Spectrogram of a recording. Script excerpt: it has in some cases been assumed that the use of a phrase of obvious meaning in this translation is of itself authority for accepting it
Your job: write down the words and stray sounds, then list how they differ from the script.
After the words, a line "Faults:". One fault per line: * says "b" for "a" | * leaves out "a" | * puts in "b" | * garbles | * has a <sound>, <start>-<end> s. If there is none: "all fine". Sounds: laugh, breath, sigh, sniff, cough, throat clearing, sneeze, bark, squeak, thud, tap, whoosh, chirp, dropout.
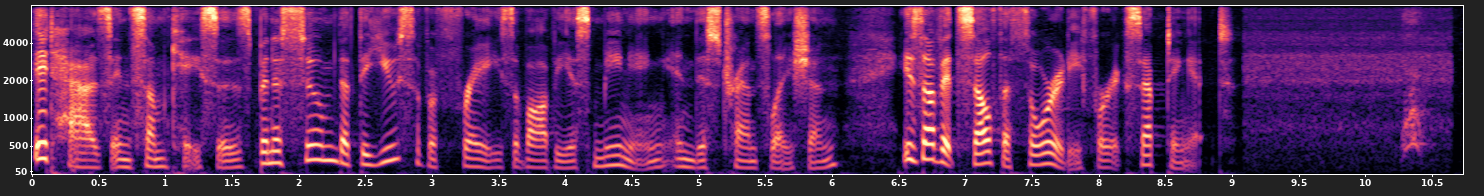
it has in some cases been assumed that the use of a phrase of obvious meaning in this translation is of itself authority for accepting it
Faults:
* has a bark, 10.3-10.6 s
